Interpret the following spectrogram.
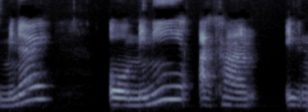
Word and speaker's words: Minho: and I just realized too that I am pronouncing his name as Minho when in the movie it is pronounced Mino or mini I can't even remember it because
